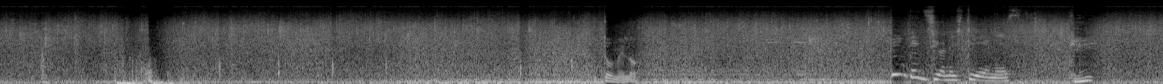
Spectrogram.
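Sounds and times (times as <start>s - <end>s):
steady rain: 0.0s - 11.6s
low rumble like thunder: 0.8s - 9.1s
speech: 6.1s - 7.0s, 9.1s - 11.2s.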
